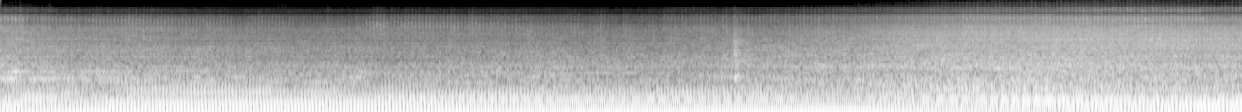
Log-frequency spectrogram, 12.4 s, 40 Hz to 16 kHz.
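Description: Diesel engine of a 2005 Ingersoll Rand SD-100D single-drum roller running steadily as the machine drives over dirt. The sound turns duller as it moves away and fuller again near the end as it comes back close.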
